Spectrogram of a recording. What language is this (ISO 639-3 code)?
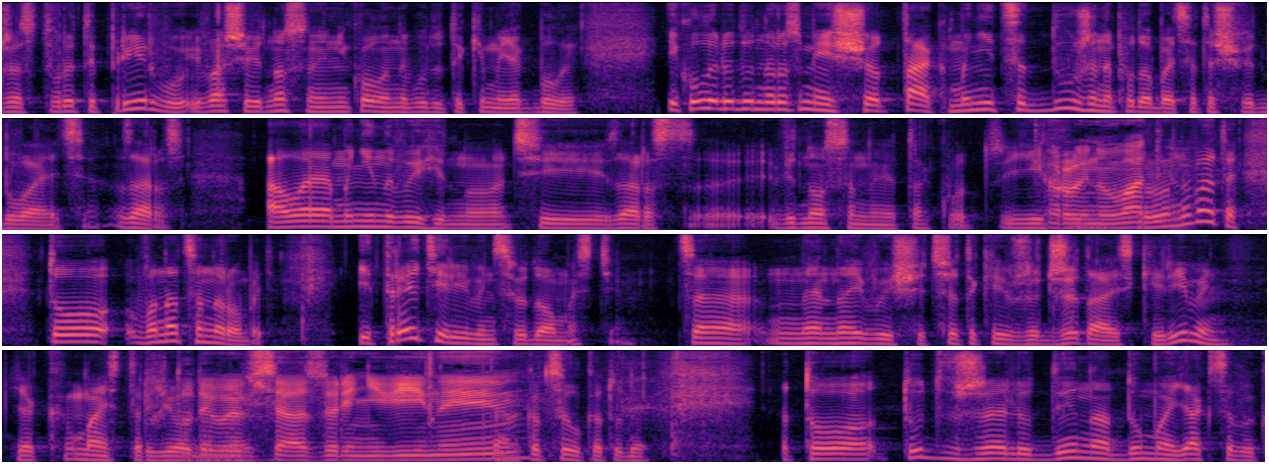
ukr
